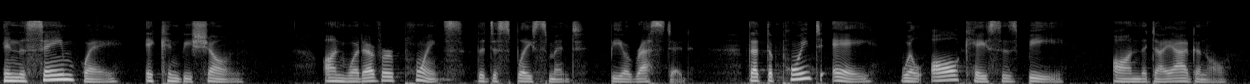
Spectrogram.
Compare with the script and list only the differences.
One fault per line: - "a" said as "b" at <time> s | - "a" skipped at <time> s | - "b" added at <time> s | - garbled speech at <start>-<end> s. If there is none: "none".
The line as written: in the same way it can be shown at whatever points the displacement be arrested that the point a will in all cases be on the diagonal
- "at" said as "on" at 3.2 s
- "in" skipped at 9.2 s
